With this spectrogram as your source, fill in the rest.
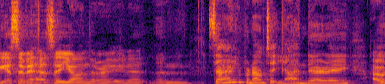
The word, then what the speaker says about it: yandere: I guess if it has a yandere in it, then... Is that how you pronounce it?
